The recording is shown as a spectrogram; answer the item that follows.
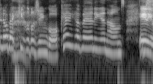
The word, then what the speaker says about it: Hovnanian: But you might know that cute little jingle, Hovnanian Homes.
